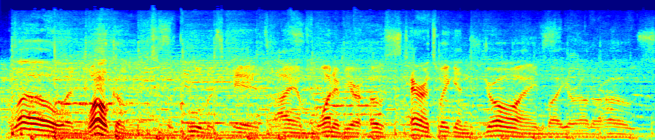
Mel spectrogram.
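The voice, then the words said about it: Deeper, smooth, bassy voice. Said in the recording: “my voice is a lot deeper today... It has a smooth quality to it... It is bassy.”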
